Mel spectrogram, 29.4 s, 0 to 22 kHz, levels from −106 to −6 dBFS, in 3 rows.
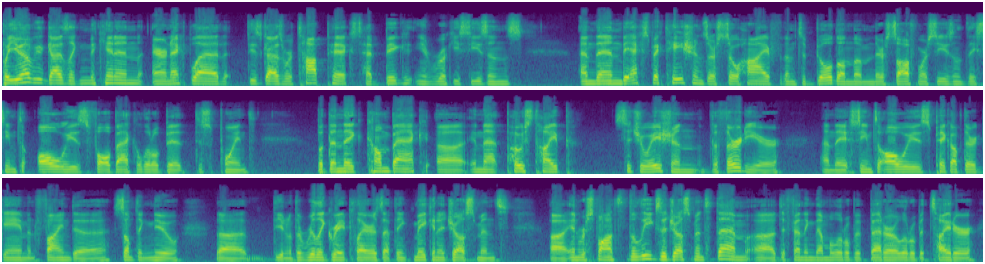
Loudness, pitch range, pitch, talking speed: -23 LUFS, 115-140 Hz, 125 Hz, 215 wpm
